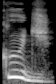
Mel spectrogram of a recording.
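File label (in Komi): "кыдз", Komi, female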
